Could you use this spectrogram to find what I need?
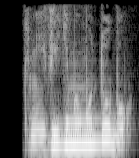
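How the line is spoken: Exclamation. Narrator (Russian): воскликнул Семен

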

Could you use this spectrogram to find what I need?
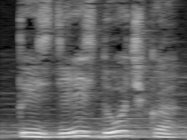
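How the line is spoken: Quiet familiar voice. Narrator (Russian): тихо спросил знакомый голос

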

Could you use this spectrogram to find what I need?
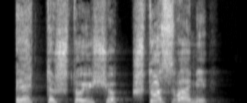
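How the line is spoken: Alarmed cry. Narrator (Russian): вскрикнула Лизе

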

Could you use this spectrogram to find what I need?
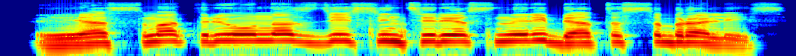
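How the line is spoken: Unusually deep female voice. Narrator (Russian): пробасила она неожиданно низким для женщины голосом

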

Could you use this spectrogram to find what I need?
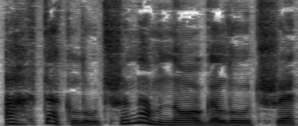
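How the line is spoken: Strained, suppressing pain. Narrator (Russian): Госпожа Эцу старалась не застонать от боли

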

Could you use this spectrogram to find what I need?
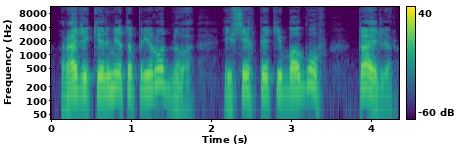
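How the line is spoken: Exasperated groan. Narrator (Russian): простонал Пец

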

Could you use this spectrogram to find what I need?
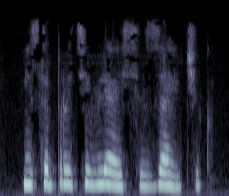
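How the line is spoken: Creaky old woman, in ear. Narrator (Russian): проскрипела мне в ухо моя старая математичка

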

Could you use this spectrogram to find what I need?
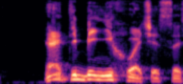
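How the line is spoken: Angry grumble. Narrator (Russian): сердито проворчал Торопышка

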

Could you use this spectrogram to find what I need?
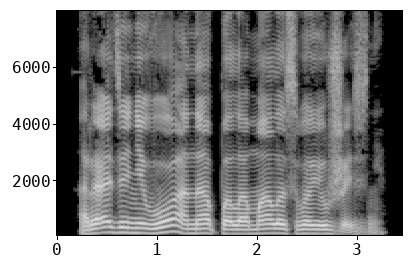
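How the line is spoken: Said with slight snort. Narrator (Russian): сказал полковник, слегка фыркнув

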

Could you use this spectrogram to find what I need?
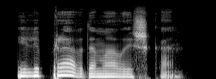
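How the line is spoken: Calm, not aggressive. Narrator (Russian): спокойно произнес Давид, вроде как без агрессии

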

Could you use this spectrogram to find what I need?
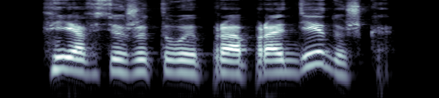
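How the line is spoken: Sudden chuckle. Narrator (Russian): неожиданно хохотнул Эрион

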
